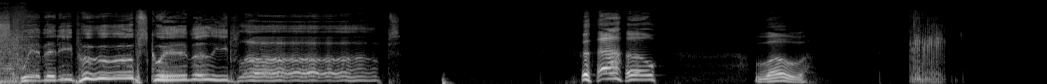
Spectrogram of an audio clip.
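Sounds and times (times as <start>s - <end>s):
speech: 0.2s - 4.1s, 5.8s - 6.6s, 7.6s - 8.2s, 9.1s - 9.5s
loud buzzy fart: 9.1s - 9.6s.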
